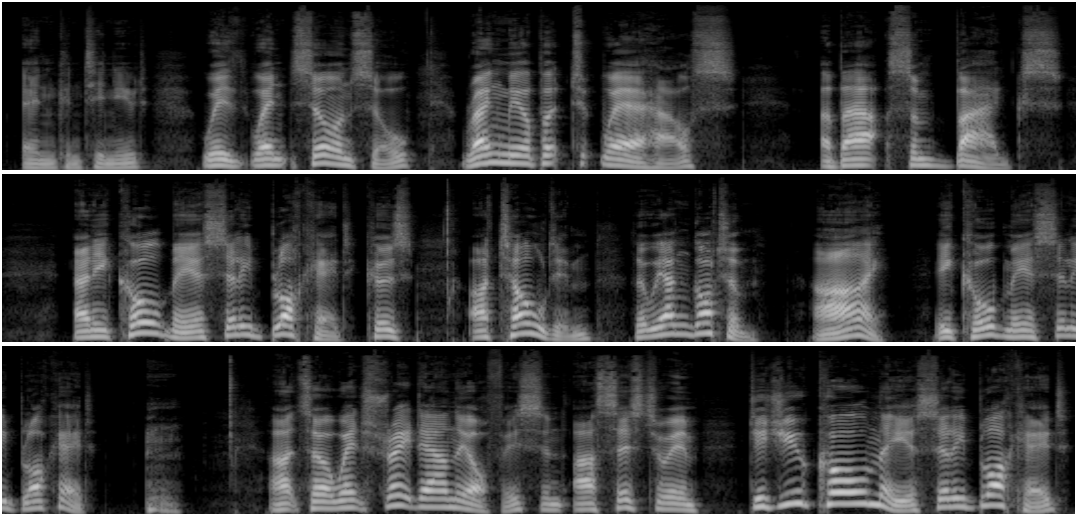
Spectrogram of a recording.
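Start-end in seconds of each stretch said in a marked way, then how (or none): 1.2-17.8 higher, indignant Yorkshire storyteller; aggressive Yorkshire accent. Acted. Warehouseman recounts being called a blockhead, indignant Yorkshire accent. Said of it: "this aggressive Yorkshire voice". 18.1-20.1 loud, high-pitched Yorkshire challenge; aggressive Yorkshire voice. Acted. Warehouseman confronts his boss, aggressive Yorkshire voice. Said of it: "this aggressive Yorkshire voice".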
